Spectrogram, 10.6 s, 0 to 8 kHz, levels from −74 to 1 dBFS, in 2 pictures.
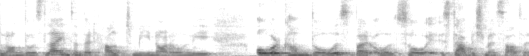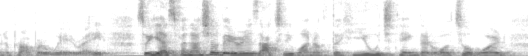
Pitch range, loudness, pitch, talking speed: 180-210 Hz, -34 LUFS, 185 Hz, 195 wpm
